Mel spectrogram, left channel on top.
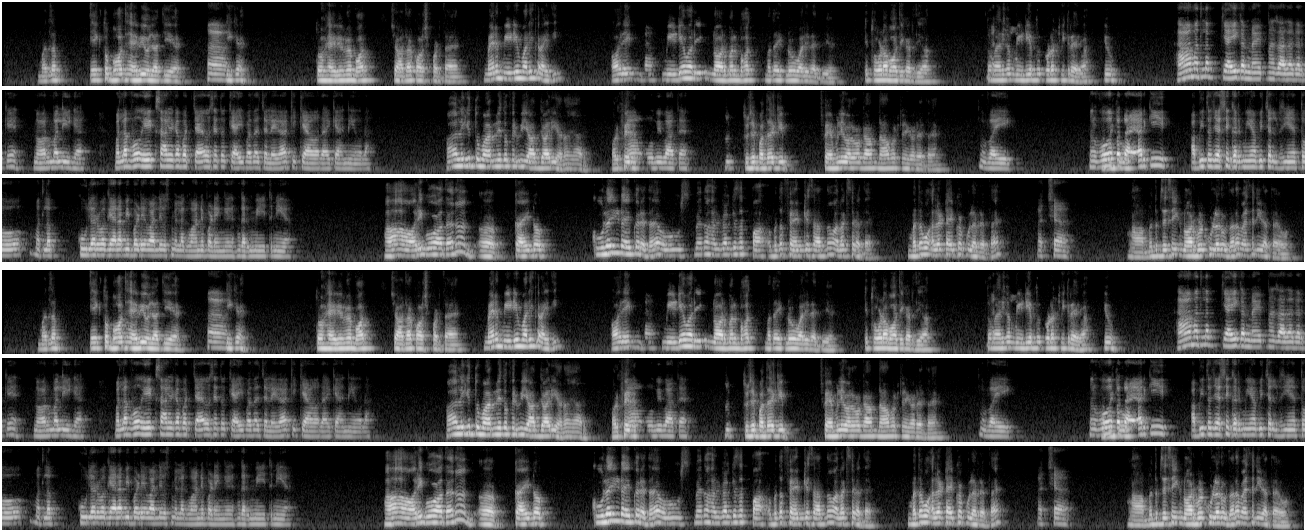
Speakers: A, on the right; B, on the left.
A: मतलब एक तो बहुत हैवी हो जाती है
B: हाँ
A: ठीक है तो हैवी में बहुत ज्यादा कॉस्ट पड़ता है मैंने मीडियम वाली कराई थी और एक
B: हाँ,
A: मीडियम और एक नॉर्मल बहुत मतलब एक लो वाली रहती है कि थोड़ा बहुत ही कर दिया तो
B: अच्छा
A: मैंने कहा मीडियम तो थोड़ा ठीक रहेगा क्यों
B: हाँ मतलब क्या ही करना है इतना ज्यादा करके नॉर्मली क्या मतलब वो एक साल का बच्चा है उसे तो क्या ही पता चलेगा कि क्या हो रहा है क्या नहीं हो रहा
A: हाँ लेकिन तुम्हारे लिए तो फिर भी यादगार ही है ना यार और फिर
B: हाँ वो भी बात है
A: तु, तुझे पता है कि फैमिली वालों का काम नाम रखने का रहता है
B: वही और वो
A: अभी
B: बता
A: तू
B: यार कि अभी तो जैसे गर्मियां भी चल रही हैं तो मतलब कूलर वगैरह भी बड़े वाले उसमें लगवाने पड़ेंगे गर्मी इतनी है
A: हाँ हाँ और एक वो आता है ना काइंड ऑफ कूलर ही टाइप का रहता है वो उसमें ना हल्का हल्के से पा- मतलब फैन के साथ ना वो अलग से रहता है मतलब वो अलग टाइप का कूलर रहता है
B: अच्छा
A: हाँ मतलब जैसे एक नॉर्मल कूलर होता है ना वैसा नहीं रहता है वो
